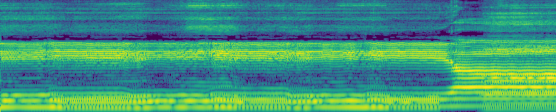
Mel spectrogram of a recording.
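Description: A six-voice a cappella vocal ensemble singing held, close chords, with individual voices stepping up and down between pitches. About three and a half seconds in, the chord changes to a new voicing.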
